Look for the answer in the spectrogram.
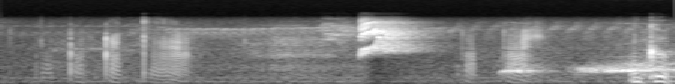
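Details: Captive female Quaker parrot, close to three years old, indoors: faint clicks, then a sudden harsh squawk, then a low, nasal, speech-like phrase rising in loudness toward the end.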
